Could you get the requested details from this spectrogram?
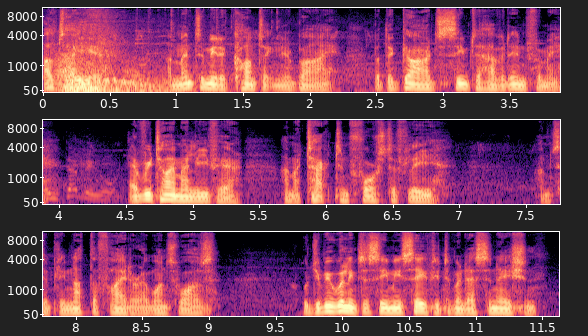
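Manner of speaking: put-on Irish-accented voice. A gentleman character speaks to the listener in an Irish accent. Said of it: "this Irish voiced gentleman".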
